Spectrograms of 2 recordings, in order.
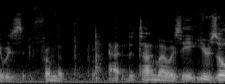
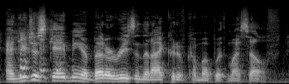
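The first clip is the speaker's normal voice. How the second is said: higher, louder imitation of a director; mock-stern retort; 5 semitones higher, 7 dB louder than usual. Director to the stranger who touched his arm, mock-stern. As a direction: voice the big man's emphatic verdict. Voicing Landis's imagined challenge and approval.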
